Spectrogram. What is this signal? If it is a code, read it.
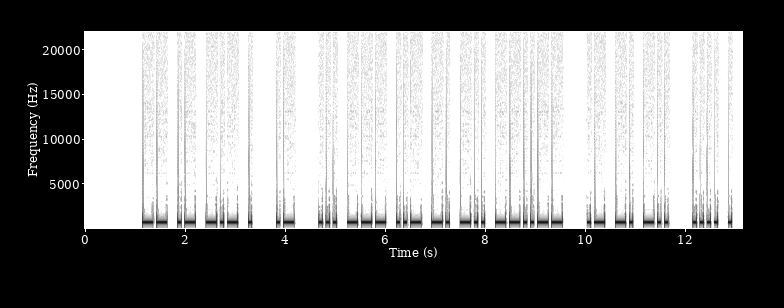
Morse code, heard as a keyed tone, about 17 wpm, 700 Hz. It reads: MAKE A SOUND, AND HE
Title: Sentences from Top 1400 Words 17wpm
